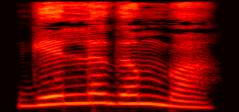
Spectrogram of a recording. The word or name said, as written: ಕೀಲ್ಕಂಬ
